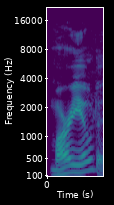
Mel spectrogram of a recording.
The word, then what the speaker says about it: Mariota: Are we saying it right? Mariota? Mariota is right.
